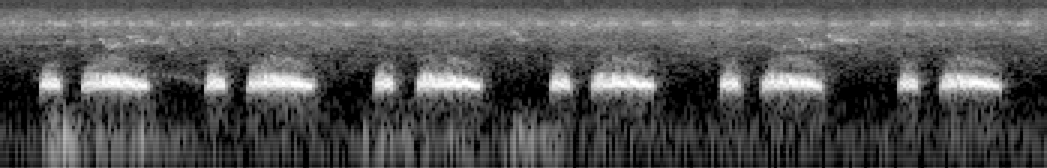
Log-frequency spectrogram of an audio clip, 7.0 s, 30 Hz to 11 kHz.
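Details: Spotted doves at Sê San, 21/2/2020, greet one another in drawn-out cooing: soft low hoots alternating a brief note with a longer one, repeated evenly about every second over a quiet background.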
